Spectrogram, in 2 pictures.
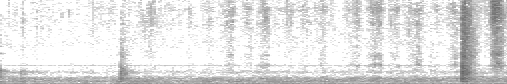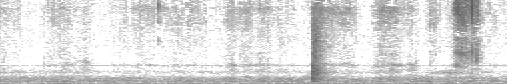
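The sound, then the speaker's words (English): Faint scratching of a gel pen drawing white lines across a postcard, quiet, with a few soft taps spaced a few seconds apart against a low steady background hum. “Never know with these gel pens. Kind of hit or miss.”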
